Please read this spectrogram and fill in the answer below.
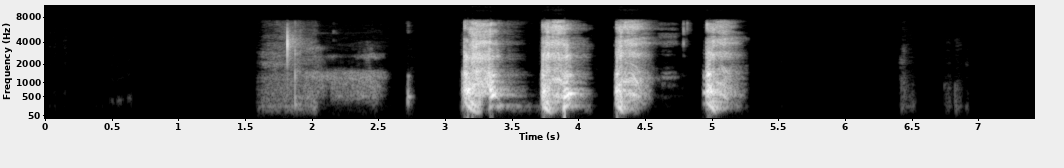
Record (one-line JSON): {"three_cough_length": "7.4 s", "three_cough_amplitude": 26734, "three_cough_signal_mean_std_ratio": 0.27, "survey_phase": "beta (2021-08-13 to 2022-03-07)", "age": "65+", "gender": "Male", "wearing_mask": "No", "symptom_none": true, "smoker_status": "Ex-smoker", "respiratory_condition_asthma": false, "respiratory_condition_other": false, "recruitment_source": "REACT", "submission_delay": "1 day", "covid_test_result": "Negative", "covid_test_method": "RT-qPCR", "influenza_a_test_result": "Negative", "influenza_b_test_result": "Negative"}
